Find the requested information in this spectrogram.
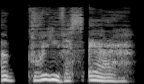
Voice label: female oops; Dunmer

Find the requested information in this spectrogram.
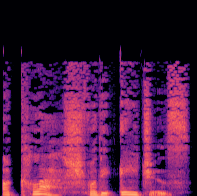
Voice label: Altmer female "good game"

